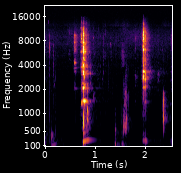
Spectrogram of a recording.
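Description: Wet mouth sounds of someone drinking a sip of water: a slurping sip followed by a few soft, irregular swallowing and smacking noises, quiet and with no talking.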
